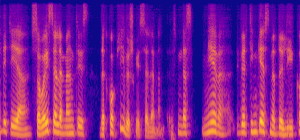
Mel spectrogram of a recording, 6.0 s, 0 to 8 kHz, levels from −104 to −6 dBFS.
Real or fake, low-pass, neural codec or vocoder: fake; 7.2 kHz; codec, 16 kHz, about 1 kbps, DyCAST, with the encoder's durations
